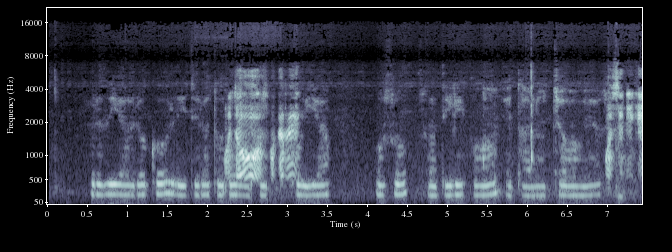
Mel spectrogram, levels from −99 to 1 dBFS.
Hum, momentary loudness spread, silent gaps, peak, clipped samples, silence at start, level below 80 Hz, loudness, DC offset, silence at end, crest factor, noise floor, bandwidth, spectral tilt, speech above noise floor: none; 16 LU; none; -2 dBFS; under 0.1%; 0.55 s; -64 dBFS; -20 LUFS; under 0.1%; 0 s; 20 dB; -54 dBFS; 16.5 kHz; -3 dB/octave; 33 dB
